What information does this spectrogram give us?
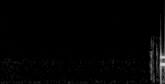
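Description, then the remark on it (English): Near silence, then a short click and a loud, steady, mid-pitched electronic voicemail beep on the Cannabis Action California answering message that starts abruptly and holds until the end. “If you would like to leave a message for one of our team members, please do so at the beep.”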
